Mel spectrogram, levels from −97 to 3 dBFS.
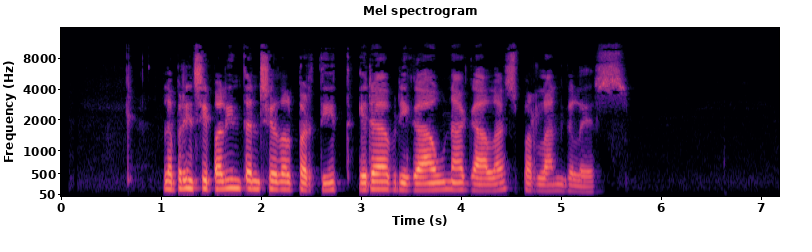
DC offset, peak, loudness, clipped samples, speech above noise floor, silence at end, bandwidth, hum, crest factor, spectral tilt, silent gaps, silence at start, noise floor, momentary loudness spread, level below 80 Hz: under 0.1%; -8 dBFS; -25 LUFS; under 0.1%; 59 dB; 1.55 s; 11 kHz; none; 18 dB; -5.5 dB/octave; none; 1.05 s; -83 dBFS; 12 LU; -78 dBFS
